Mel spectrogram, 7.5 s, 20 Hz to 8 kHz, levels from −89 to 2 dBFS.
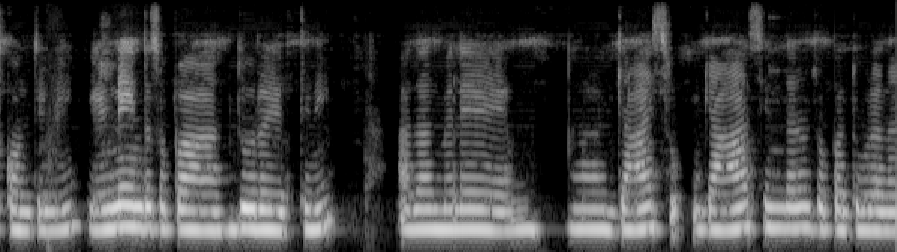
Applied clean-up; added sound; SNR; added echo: neural separator model SepFormer DNS4.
